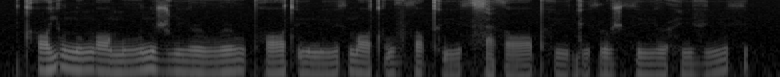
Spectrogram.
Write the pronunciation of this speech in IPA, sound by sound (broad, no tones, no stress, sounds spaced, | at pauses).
tʰ ɔ j u n u ŋ ɔː m uː n y ʒ ʎ yː ɹ uː ɹ uː pʰ ɔː tʼ yː m yː θ m ɔː tʼ uː v θ ɔ kʼ yː θ s a θ ɔː pʰ yː ɡ yː θ ɭ u ʒ θ yː ɹ h yː v yː θ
